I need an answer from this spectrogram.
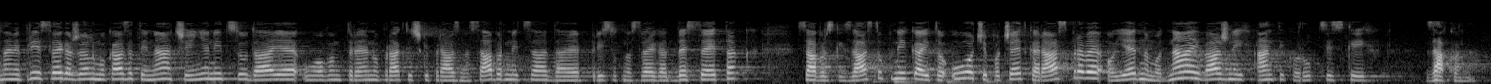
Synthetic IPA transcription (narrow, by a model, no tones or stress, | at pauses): najme̞pɾije̞sʋe̞ɡaʒe̞limukaːzat̪inat͡ʃiɲe̞nit̪sud̪aje̞ʔuo̞ʋo̞mt̪ɾe̞ːnupɾak̚t̪it͡ʃkipɾaːznasaːbo̞ɾnit̪sad̪aje̞pɾisut̪nosʋe̞ɡad̪e̞seːt̪ak | saːboɾskiɣzaːst̪upnikait̪o̞ʔuo̞t͡ʃipo̞t͡ʃe̞ːt̪kaɾaːspɾaʋe̞ʔoje̞d̪no̞mo̞d̪naːjʋaʒniixant̪iko̞ɾupt̪siskix | zaːko̞na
